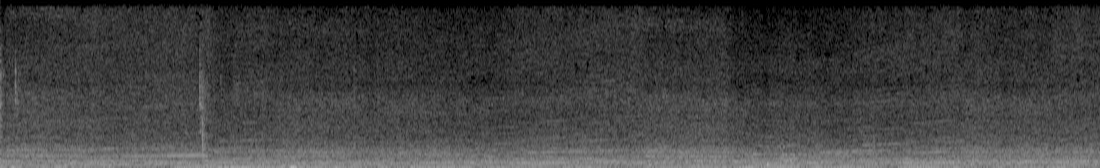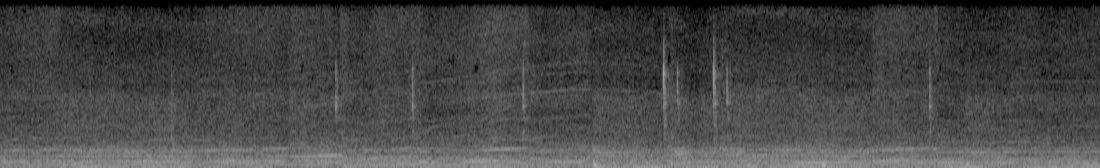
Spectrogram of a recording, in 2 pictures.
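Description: A racing car engine screams, rising and falling in pitch as it shifts gears.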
